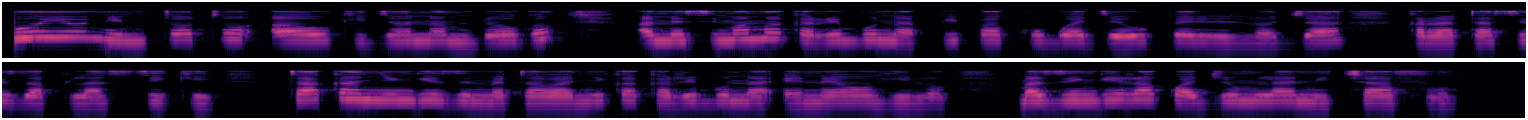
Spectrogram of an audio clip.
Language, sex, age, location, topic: Swahili, female, 25-35, Nairobi, government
